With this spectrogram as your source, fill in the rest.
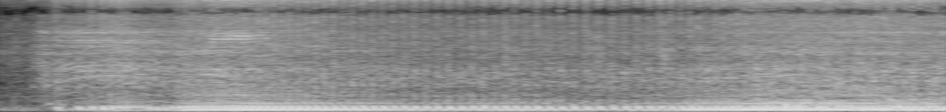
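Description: A motorcycle starts off and rides along a village road, its engine a loud, close, steady thumping drone that builds within the first second and holds throughout.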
